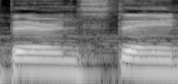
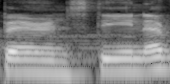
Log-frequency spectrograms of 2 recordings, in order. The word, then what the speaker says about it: Berenstain: It's always been Berenstain, not Berenstein. They all want to pronounce it Steen, but it's Stain.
